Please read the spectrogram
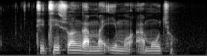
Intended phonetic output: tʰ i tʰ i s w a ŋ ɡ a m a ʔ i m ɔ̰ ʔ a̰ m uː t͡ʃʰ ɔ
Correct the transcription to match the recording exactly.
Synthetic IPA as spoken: tʰ i tʰ i s w a ŋ ɡ a m a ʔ i m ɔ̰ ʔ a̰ m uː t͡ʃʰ ɔ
